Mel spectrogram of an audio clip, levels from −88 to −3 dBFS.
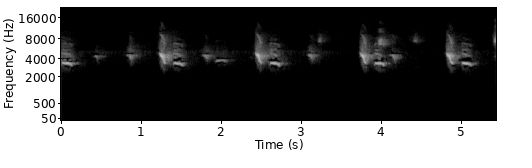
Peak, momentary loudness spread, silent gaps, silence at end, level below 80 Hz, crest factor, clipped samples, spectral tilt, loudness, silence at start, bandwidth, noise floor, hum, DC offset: -14 dBFS; 20 LU; none; 0.3 s; under -90 dBFS; 22 dB; under 0.1%; 10 dB/octave; -30 LUFS; 0 s; 16.5 kHz; -62 dBFS; none; under 0.1%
